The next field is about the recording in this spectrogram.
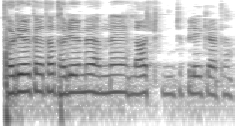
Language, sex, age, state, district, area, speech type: Urdu, male, 30-45, Delhi, South Delhi, urban, spontaneous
